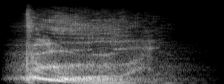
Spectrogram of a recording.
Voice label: Male Elemental Death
